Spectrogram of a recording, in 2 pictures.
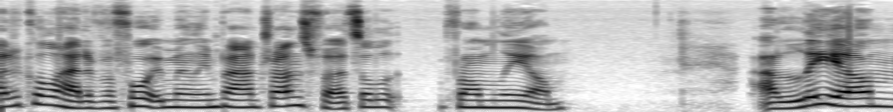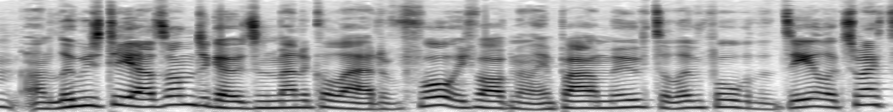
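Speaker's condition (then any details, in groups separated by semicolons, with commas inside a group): No condition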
